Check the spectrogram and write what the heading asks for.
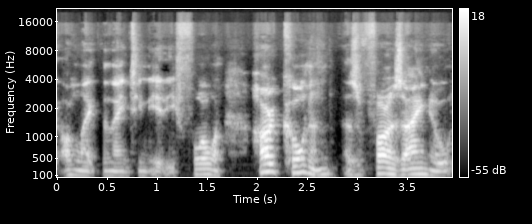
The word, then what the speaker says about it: Harkonnen: I think that's closer, but it should be a Harkonnen like that. But I'm Northern Irish, and the way we say things will be different anyway. So to me, I'm pronouncing it right, but I know, if you see what I mean, I'm trying to be harsh on the A and the O.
